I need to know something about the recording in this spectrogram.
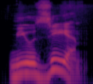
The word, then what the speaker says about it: museum: Apartment and also we have museum. Museum. As I remind you last time here you can see the s but we pronounce it as zed.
